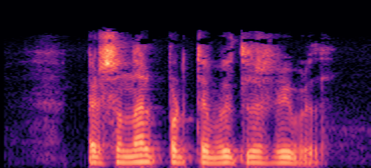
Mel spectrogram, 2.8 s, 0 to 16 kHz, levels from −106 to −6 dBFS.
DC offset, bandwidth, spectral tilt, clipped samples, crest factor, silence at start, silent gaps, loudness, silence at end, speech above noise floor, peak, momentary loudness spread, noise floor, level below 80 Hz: under 0.1%; 8.4 kHz; -5 dB/octave; under 0.1%; 22 dB; 0.65 s; none; -22 LUFS; 0.4 s; 36 dB; -2 dBFS; 15 LU; -59 dBFS; -60 dBFS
